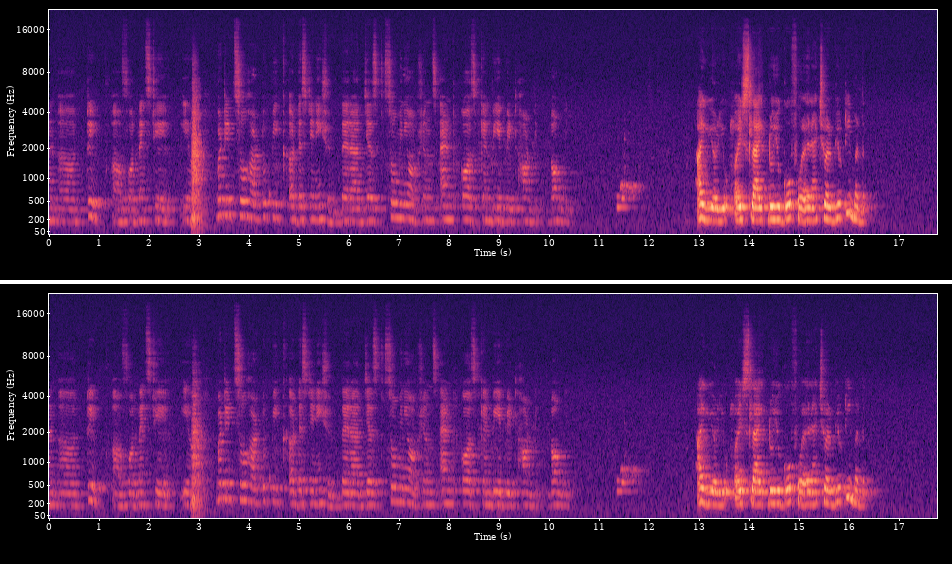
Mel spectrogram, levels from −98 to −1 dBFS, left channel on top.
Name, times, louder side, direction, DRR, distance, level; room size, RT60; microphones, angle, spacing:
voice 1, 0.0-10.4, left 1 dB, 85° left, 2.3 m, -36 dB
voice 2, 11.4-11.8 12.9-16.3, left 4 dB, 40° left, 0.5 m, -21 dB
9.1 x 4.1 x 6.0 m
head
